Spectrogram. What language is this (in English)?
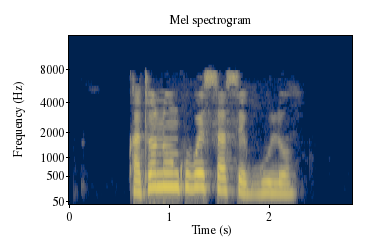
Ganda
